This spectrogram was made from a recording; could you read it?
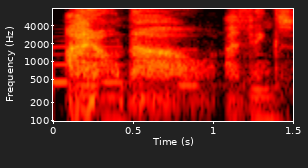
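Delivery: whispering voice. Answering a question about an absent friend: whispering. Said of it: "Why are we whispering?".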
